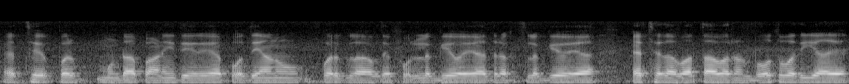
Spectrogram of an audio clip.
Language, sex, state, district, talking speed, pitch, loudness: Punjabi, male, Punjab, Kapurthala, 170 wpm, 100 Hz, -19 LUFS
